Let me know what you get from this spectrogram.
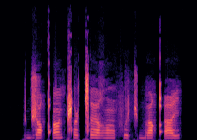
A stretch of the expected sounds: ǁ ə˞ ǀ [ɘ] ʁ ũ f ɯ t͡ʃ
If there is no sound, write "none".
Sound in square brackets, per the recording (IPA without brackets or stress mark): ɘ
